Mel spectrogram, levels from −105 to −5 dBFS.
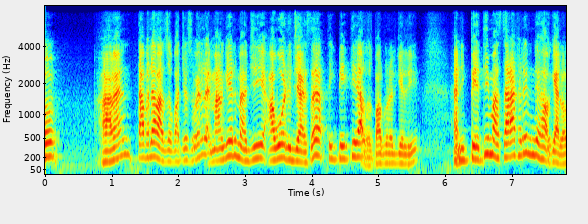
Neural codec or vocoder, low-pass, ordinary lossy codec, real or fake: codec, 16 kHz in and 24 kHz out, 0.4 kbps, LongCat-Audio-Codec, fine tuned four codebook decoder; 7.2 kHz; none; fake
